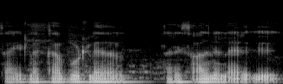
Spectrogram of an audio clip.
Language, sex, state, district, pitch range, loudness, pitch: Tamil, male, Tamil Nadu, Kanyakumari, 115-130 Hz, -19 LUFS, 120 Hz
